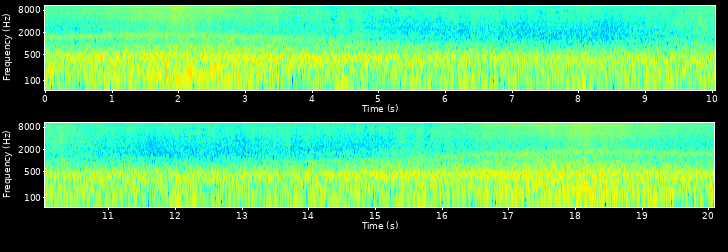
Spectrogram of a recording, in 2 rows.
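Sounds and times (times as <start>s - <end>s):
night wind: 0.0s - 20.0s.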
